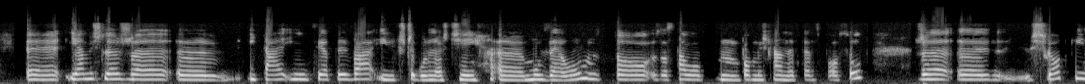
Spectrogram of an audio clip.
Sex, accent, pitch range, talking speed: female, native, 200-245 Hz, 100 wpm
